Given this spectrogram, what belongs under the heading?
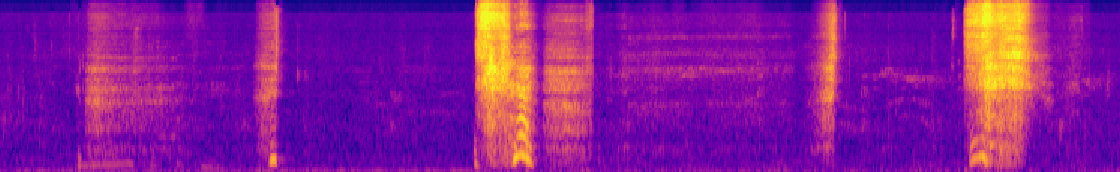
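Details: Sneezing from an adult: a short run of loud, explosive sneezes, each preceded by a quick, sharp intake of breath.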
